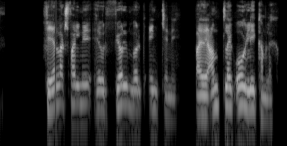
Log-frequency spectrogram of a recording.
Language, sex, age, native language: Icelandic, male, 30-39, Icelandic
